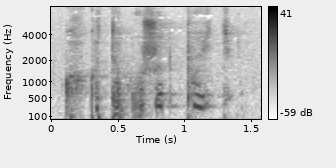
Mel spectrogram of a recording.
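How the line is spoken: Fervent whisper in ear. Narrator (Russian): горячо зашептала она на ухо сестре

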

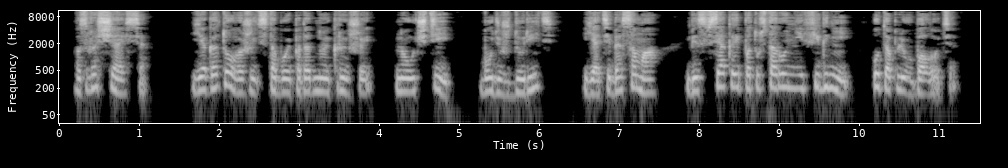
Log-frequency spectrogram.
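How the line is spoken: Whispering in ear. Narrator (Russian): на ухо ему прошептала

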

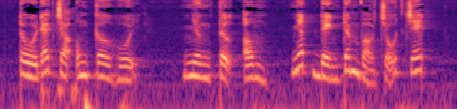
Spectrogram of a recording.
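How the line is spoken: Cold flat voice. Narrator (Vietnamese): Nhất Bạch Sơn Tịch lạnh lùng nói

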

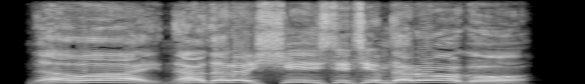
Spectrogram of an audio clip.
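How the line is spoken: Shouted. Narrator (Russian): прокричал Ориджинал

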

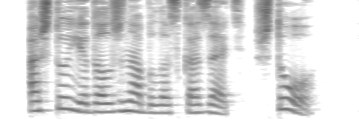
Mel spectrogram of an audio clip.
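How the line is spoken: Nearly shouting. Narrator (Russian): Лиза почти перешла на крик

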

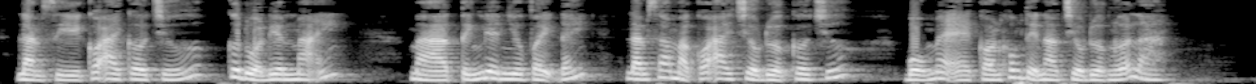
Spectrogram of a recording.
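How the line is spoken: Smiling. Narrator (Vietnamese): Liên cũng chỉ mỉm cười và nói lại

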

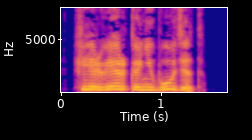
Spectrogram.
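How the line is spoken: Laughing. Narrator (Russian): засмеялся

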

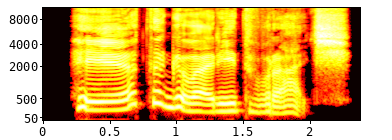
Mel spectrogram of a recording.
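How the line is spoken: Laughing. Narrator (Russian): рассмеялась Елизавета Витальевна

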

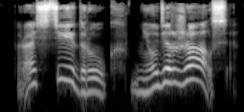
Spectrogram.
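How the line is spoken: Guilty drawl. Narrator (Russian): виновато протянул он

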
